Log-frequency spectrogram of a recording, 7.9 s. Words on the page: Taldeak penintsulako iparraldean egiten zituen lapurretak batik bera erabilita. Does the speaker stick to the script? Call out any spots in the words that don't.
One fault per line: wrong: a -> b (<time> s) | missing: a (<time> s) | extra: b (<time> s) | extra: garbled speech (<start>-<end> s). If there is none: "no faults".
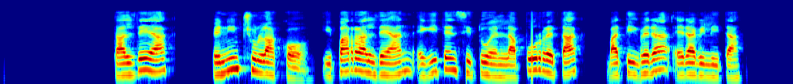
no faults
